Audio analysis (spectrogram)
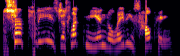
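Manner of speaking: ordinary delivery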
